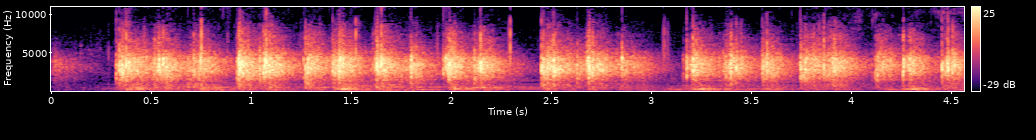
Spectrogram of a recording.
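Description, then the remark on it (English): Rapid, bright tap-dance steps clatter in quick rhythmic bursts, crisp metallic clicks stacking into busy flurries with brief pauses between phrases, fairly loud and with no voices. “Pretty fancy footwork there, boys.”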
